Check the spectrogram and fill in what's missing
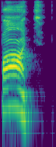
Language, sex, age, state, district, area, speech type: Maithili, male, 18-30, Bihar, Darbhanga, rural, read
